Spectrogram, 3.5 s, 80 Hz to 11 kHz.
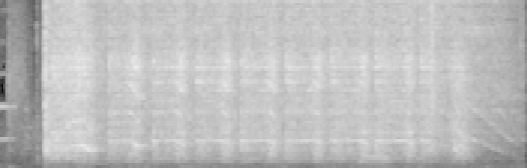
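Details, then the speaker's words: Honda Civic EK with a D16A engine swap, cold engine, using a borrowed EK battery, during a compression test: cranks faster with even compression pulses about three per second but never fires; no start, weak original battery suspected. "the engine did crank better it cranked faster um so his battery may be losing a little bit of juice but still no go"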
